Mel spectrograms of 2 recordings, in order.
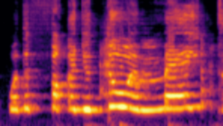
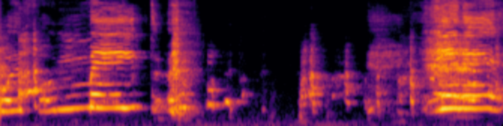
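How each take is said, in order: First: Put-on British accent, much higher and louder. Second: Put-on slower, much higher British accent, half laughing. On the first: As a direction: bark it like an angry British cyclist. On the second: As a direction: drag out "mate" in a mock British accent. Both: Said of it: "[name]'s impression of a British accent".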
